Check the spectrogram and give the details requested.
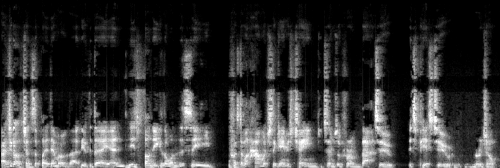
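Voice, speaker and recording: Easygoing guy, kinda low voice, casual chat, roomy echo and some noise. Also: fairly quick, few pauses, a bit bright. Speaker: podcast co-host.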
